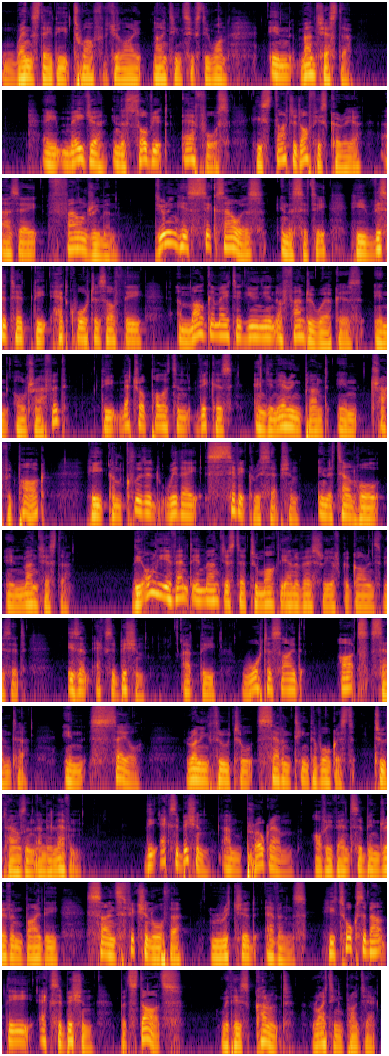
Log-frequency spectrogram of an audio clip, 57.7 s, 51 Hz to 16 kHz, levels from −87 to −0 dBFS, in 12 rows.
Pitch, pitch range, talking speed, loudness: 100 Hz, 90-120 Hz, 125 wpm, -23 LUFS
